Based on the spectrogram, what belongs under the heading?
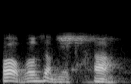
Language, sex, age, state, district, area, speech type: Sanskrit, male, 45-60, Karnataka, Bangalore Urban, urban, conversation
